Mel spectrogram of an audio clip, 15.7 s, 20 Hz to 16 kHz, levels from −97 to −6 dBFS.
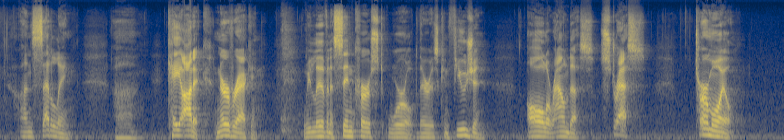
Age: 40-59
